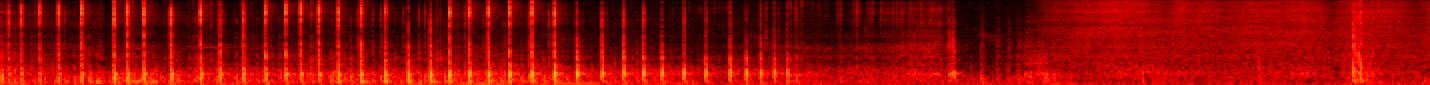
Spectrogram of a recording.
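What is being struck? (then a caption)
Embossed fabric cosmetic pouch. Flat fingers and nails rub a teal embossed-fabric makeup bag in a fast, even run of dozens of scratchy strokes for about four seconds. The scratching then gives way to a softer, bright fabric rustle, with a couple of sharper touches near the end.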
